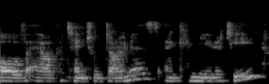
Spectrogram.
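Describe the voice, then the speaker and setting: Here a woman speaks with an Australian accent. Her pace is fairly slow. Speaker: copywriter and webinar presenter. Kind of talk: webinar presentation. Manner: animated.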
